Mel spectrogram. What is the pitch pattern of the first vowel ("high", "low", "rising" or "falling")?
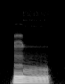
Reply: low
